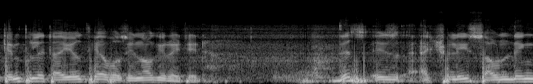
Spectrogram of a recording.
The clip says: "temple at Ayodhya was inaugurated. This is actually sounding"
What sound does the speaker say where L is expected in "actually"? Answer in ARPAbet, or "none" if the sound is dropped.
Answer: L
